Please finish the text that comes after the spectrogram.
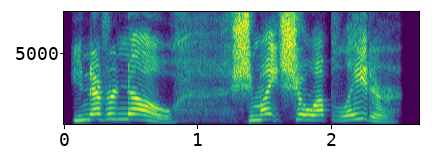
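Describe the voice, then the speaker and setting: A woman voicing a nervous, expressive teenage girl fighter in an English video game, with casual youthful phrasing. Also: extremely high pitch, normal speed, no echo, heavily acted. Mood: serious, uneasy.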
